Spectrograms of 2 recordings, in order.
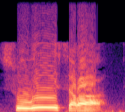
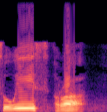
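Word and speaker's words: Suisara (سويسرا): That seen may be pronounced with sukun, as it is here written in my book, or it may be pronounced with a fatha or kasra. Suisara. It may be pronounced Suisara or Suisra. Okay, I think the more common pronunciation is Suisara.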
